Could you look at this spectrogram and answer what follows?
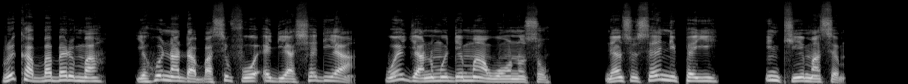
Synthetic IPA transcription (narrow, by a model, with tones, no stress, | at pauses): ɾi˦kʰa˨b̚ːa˦bæ˦ɾi˦mã˦ | jɛ˨ɦo˦nã˦da˨ba˨sɪ˦fʊ˨˦ɔ˦ʔæ˨di˨a˨ɕɛ˦dɪ˦a̰˨ | wɔ̃˦æ˦d͡ʑa˨nʊ̃˦mʊ̃˦dɪ˦mã˦a˨wɔ̃˨n˦nʊ̃˦sʊ˦ | nã˨n̩˦sʊ˨sɛ˦nĩ˨pʰæ˦ji˦ | n̩˦tʰi˨e˦mã˨sɛ̰̃˨m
